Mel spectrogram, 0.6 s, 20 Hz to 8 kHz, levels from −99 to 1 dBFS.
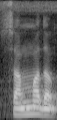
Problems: constant background noise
